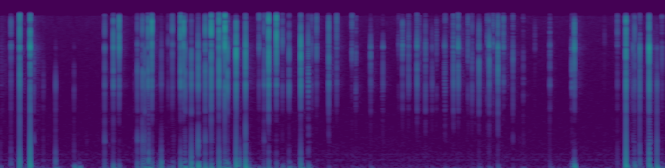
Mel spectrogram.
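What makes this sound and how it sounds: Long nails tap and scratch along the ridges of a medium, ribbed, beehive-shaped glass jar with a lid, full of honey. Rapid, sharp clicks and scratchy bursts come in busy clusters separated by quieter pauses. Each click is bright and dies almost instantly, with a dull low thump underneath.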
